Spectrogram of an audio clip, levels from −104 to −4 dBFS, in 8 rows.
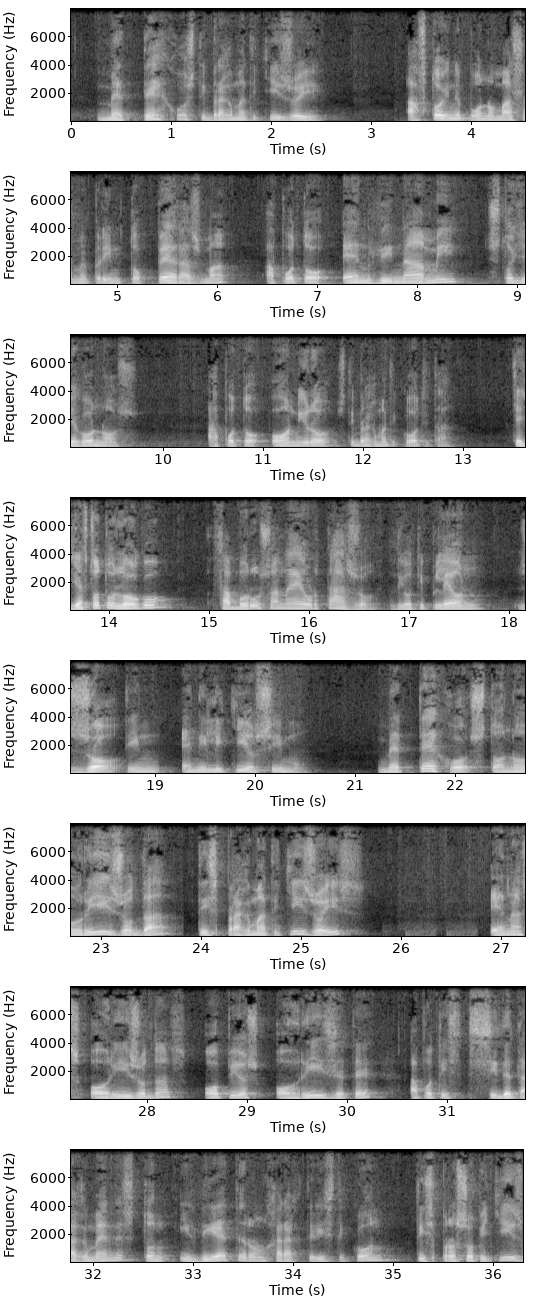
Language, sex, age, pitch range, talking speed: Greek, male, 50-69, 100-140 Hz, 90 wpm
